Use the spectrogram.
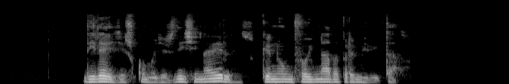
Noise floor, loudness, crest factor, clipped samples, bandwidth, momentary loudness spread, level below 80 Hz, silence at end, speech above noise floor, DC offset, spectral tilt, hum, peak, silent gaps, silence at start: -71 dBFS; -24 LUFS; 20 dB; under 0.1%; 11.5 kHz; 14 LU; -58 dBFS; 1.1 s; 47 dB; under 0.1%; -6 dB/octave; none; -6 dBFS; none; 0.85 s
